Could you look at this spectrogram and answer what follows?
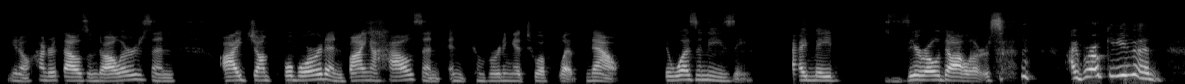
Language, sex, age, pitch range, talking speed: English, female, 30-49, 170-220 Hz, 145 wpm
